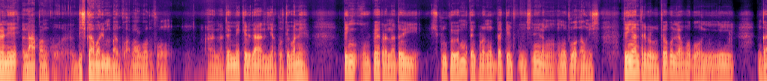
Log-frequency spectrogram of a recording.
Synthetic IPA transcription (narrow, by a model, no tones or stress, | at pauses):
ɾanelapaŋko̰diskaβaɾimbaŋkoa̰baoβaŋko | anado̞jmekeɾedadiaɾukoteβane | teŋupekaɾanado̞j | si̥pɾukeβemotepuɾanotdakempinisnenaŋmotuaɡawnistejŋantaɾipateβaɡoneβaβaɡoni | ɡa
